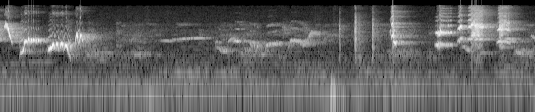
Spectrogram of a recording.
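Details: Excited, tail-flicking white-rumped shama singing a many-voiced song: loud tumbling whistled notes, a level whistle, rising and falling phrases, sharp clicks, then a burst of high squeaky notes.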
